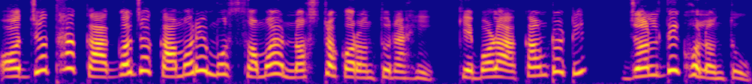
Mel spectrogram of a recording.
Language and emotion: Odia, angry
